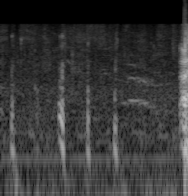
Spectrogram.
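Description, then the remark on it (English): A few short, gurgling sucks through a straw, then a louder, airy slurp at the end as the last of the water is pulled up. Fairly quiet, with no talking. “You're drinking the last little bit of your water there with a straw sound”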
